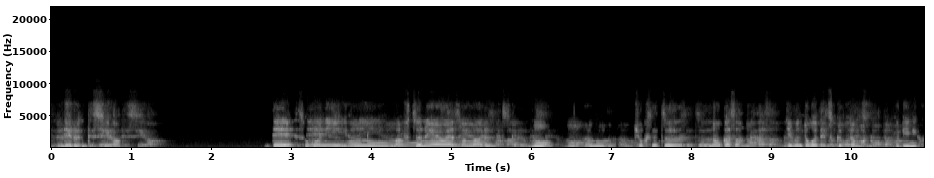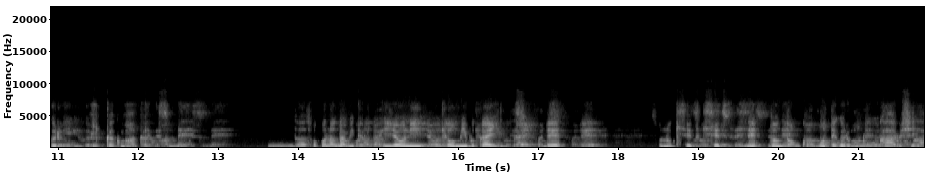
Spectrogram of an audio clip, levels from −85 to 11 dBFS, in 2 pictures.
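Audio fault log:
Throughout, echo with no canceller: every phrase gets shadowed by a thinner copy about 14 dB down, arriving roughly 400 ms later. That's the far end's loudspeaker feeding its own mic, with nothing cancelling it, so your voice comes straight back after the round trip.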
